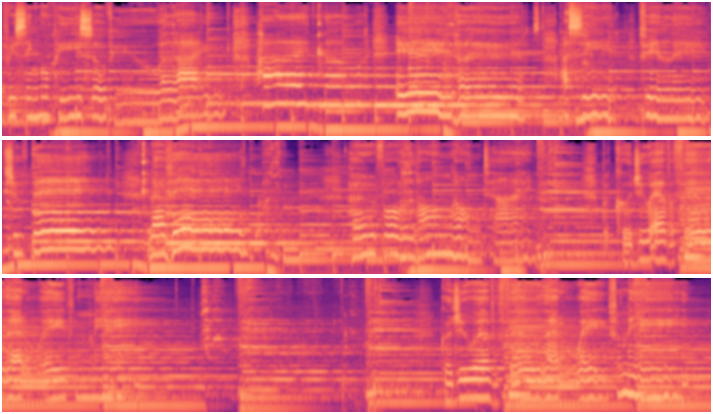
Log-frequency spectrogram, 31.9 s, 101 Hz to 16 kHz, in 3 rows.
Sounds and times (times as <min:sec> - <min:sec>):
Music: 0:00.0 - 0:31.9.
